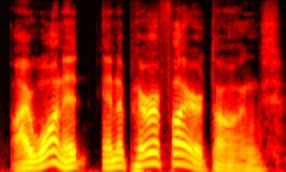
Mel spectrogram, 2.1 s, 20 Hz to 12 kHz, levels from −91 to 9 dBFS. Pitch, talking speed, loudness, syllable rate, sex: 130 Hz, 250 wpm, -16 LUFS, 5.0 syllables/s, male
